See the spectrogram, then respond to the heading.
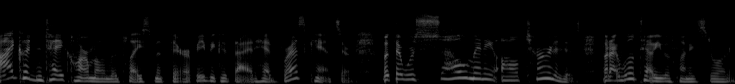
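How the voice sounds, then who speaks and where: A woman with vocal fry speaks very fast at a fairly low pitch, her voice swinging very widely in pitch. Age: 70s. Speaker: talk show panelist. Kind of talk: casual chat.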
